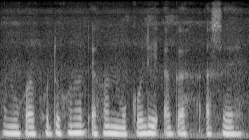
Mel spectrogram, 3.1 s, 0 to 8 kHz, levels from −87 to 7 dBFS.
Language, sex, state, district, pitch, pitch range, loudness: Assamese, male, Assam, Sonitpur, 145 Hz, 140-155 Hz, -14 LUFS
